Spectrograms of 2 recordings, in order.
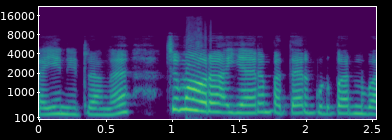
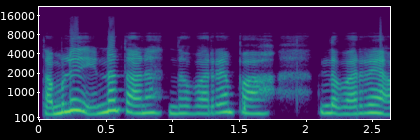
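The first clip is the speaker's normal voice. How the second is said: plain reading voice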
